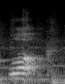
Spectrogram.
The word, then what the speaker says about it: walk: sama seperti wood yaitu l-nya tidak dibaca seperti sop walk hop Oke jadi tuh ya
